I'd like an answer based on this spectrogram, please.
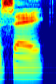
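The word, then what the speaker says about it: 三: We started with the number 1, which is pronounced jit. For example, if you want to say a flower, you will say jit lui hui.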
